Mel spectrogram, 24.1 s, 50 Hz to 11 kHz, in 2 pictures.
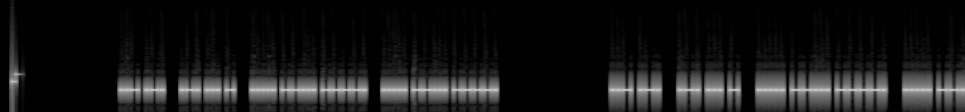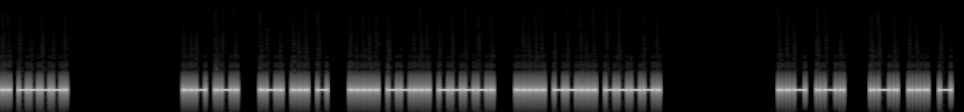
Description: Morse code, heard as a keyed tone, about 30 wpm, 700 Hz. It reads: UR RST 579 579 UR RST 579 579 UR RST 579 579 UR RST
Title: Speed-Racing Common QSO Phrases - 25wpm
